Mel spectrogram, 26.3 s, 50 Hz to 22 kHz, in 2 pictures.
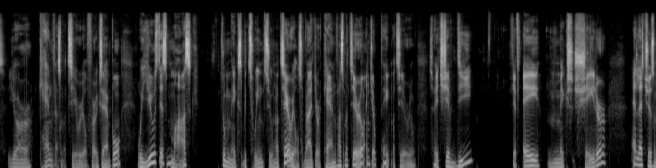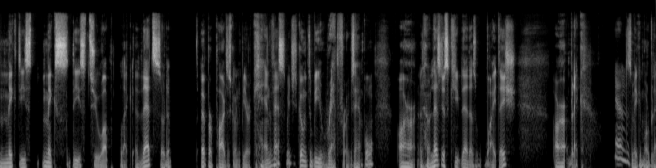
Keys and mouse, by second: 2.5 middle click, 3.1 click, 3.7 g, 4.3 middle click, 5.0 click, 5.4 middle click, 6.2 middle click, 8.6 shift+d, 9.8 shift+a, 13.2 click, 14.0 click, 14.2 click, 15.2 click, 16.2 click, 18.2 click, 24.2 click.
